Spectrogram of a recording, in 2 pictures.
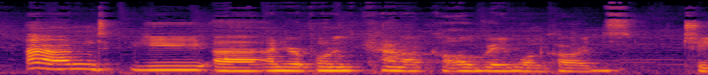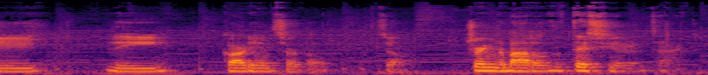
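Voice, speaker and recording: Music plays in the background. A man with a fairly high pitch speaks at a moderate pace with ordinary pitch variation. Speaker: card game deck reviewer. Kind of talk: casual talk to camera.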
